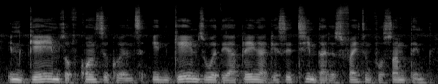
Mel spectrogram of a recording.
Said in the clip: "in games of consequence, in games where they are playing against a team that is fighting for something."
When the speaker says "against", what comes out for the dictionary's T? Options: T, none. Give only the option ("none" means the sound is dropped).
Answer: none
